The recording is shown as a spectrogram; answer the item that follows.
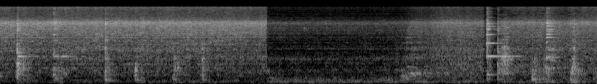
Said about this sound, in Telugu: ఇలా బాగా వేపుకోవాలండి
